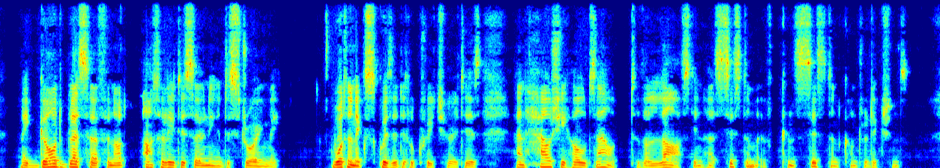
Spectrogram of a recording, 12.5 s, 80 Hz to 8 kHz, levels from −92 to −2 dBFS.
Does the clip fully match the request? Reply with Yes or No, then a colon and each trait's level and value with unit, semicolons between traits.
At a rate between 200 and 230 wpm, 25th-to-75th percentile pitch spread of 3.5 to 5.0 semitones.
No: average, 155 wpm; average, 4.3 semitones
